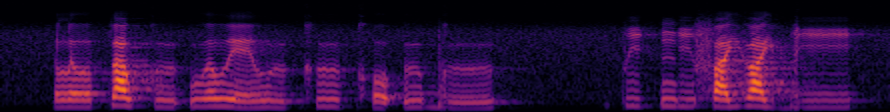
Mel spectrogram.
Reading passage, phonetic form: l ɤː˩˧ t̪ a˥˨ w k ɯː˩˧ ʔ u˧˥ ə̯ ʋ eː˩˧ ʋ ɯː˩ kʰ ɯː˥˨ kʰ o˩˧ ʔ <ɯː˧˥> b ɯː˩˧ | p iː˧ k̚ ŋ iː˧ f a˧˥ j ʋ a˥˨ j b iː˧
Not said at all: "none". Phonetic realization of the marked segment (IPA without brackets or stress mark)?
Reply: ɯː˧˥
